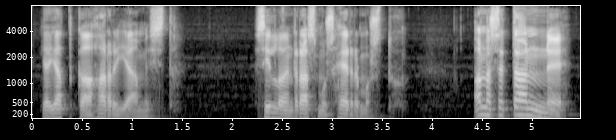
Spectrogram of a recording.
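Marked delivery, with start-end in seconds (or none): 4.4-5.4 put-on high, loud child's demand; commanding. Boy angrily demands the toothpaste from his big brother, loud. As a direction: order him to hand it over. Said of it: "hän komentaa".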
